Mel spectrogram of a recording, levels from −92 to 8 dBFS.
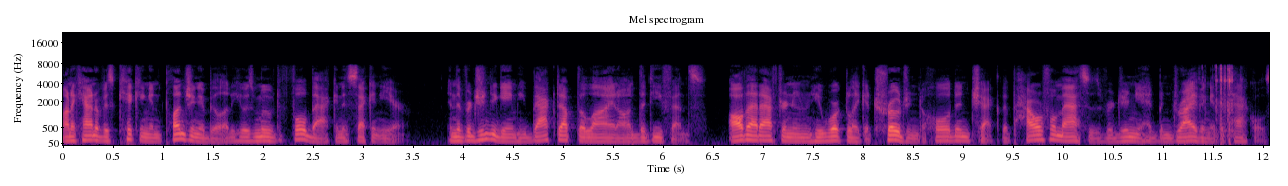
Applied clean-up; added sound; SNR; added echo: none; Mechanisms; 7 dB; none.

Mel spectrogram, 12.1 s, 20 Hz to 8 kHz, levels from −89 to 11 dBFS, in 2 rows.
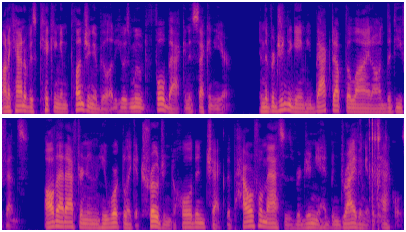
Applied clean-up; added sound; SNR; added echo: classical method log-MMSE.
